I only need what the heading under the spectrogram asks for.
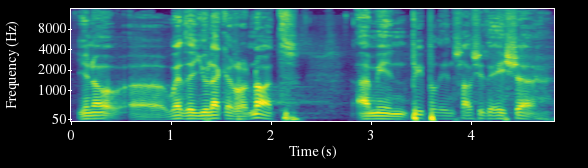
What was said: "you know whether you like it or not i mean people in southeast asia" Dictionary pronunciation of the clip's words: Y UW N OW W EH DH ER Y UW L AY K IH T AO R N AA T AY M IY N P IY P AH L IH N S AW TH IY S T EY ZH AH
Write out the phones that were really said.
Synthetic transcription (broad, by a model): Y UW N OW W EH DH ER Y UW L AY K IH T AO R N AA T AY M IY N P IY P AH L IH N S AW S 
